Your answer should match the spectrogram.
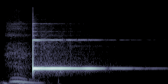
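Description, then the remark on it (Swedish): A household refrigerator chime rings out as a single bright electronic ding that fades slowly over more than a second, following a brief murmur of voice just before it. “Det är min flickväns kylskåp.”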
